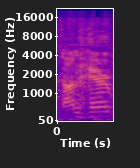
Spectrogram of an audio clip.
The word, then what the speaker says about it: Danger: Well, it's pronounced Dunhair, but it's spelled like danger.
